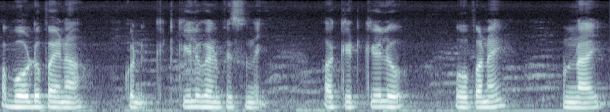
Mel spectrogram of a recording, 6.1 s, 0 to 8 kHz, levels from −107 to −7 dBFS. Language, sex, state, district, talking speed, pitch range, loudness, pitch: Telugu, male, Telangana, Mahabubabad, 110 wpm, 140-150 Hz, -17 LUFS, 145 Hz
